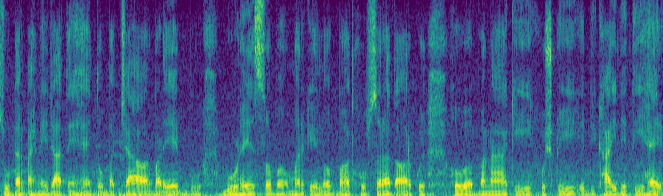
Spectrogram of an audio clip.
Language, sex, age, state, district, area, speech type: Urdu, male, 45-60, Telangana, Hyderabad, urban, spontaneous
